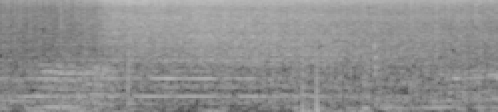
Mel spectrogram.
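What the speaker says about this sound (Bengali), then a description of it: "দেখুন চাপাতে আমি দিয়ে দিচ্ছি" Rice-flour palm pitha batter sizzles steadily on a hot pan, a bright continuous hiss that swells louder after a moment and holds, with faint kitchen clatter.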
